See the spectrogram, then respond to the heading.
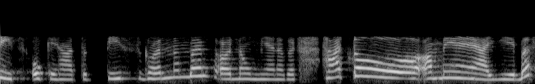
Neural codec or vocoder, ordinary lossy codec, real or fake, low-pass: codec, 16 kHz, 8 kbps, FreqCodec, larger model; none; fake; 3.6 kHz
